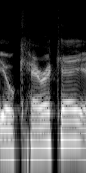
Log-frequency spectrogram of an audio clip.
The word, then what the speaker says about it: Okereke: saw that signing yeah so I pronounce it Bobby ocarake and we're gonna have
